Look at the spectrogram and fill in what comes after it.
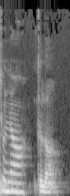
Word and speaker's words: Toulon: Toulon.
